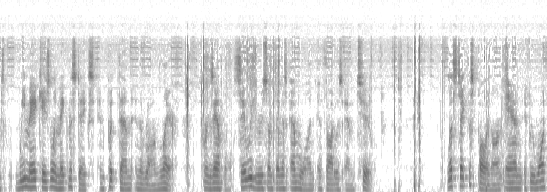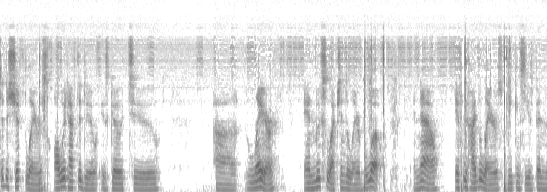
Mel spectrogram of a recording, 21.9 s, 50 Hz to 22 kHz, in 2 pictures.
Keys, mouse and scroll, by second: 8.3 s, 8.6 click, 11.9 click, 18.5-19.2 drag, 20.9 click.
